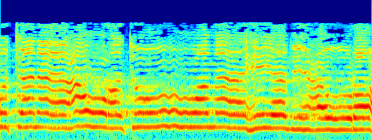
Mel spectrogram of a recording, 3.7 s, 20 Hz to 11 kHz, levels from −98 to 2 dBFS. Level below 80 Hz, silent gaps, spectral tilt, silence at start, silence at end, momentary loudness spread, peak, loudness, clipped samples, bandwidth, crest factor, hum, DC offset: -58 dBFS; none; -3 dB/octave; 0 s; 0 s; 3 LU; -2 dBFS; -12 LUFS; under 0.1%; 6.6 kHz; 10 dB; none; 0.2%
